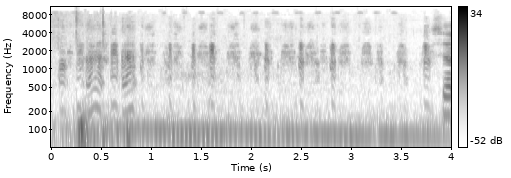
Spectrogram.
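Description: Ducks quacking and chattering in a rapid run of short calls, with a thump about a third of a second in.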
